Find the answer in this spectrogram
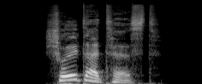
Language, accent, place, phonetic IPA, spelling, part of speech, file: German, Germany, Berlin, [ˈʃʊltɐtəst], schultertest, verb, De-schultertest.ogg
- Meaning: inflection of schultern: 1. second-person singular preterite 2. second-person singular subjunctive II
